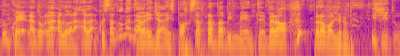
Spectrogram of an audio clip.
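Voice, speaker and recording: With music in the background, the speaker goes at a fairly quick pace with ordinary pitch variation. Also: man. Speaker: radio podcast host. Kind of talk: casual interview. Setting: studio. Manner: halting, many fillers and repetitions.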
